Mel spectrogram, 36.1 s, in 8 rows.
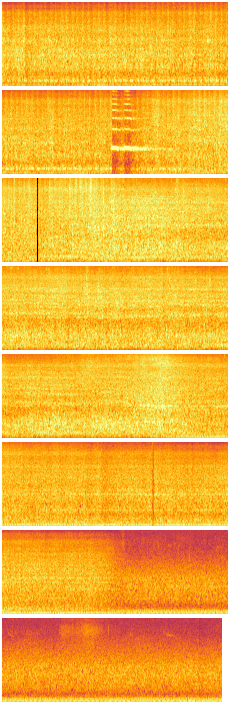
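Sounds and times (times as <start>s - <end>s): train wheels clattering over rail joints: 0.0s - 21.0s
diesel locomotive low drone: 0.0s - 36.0s.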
